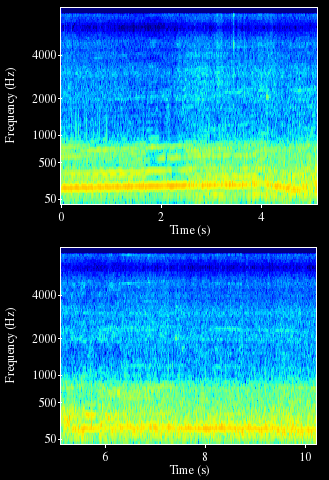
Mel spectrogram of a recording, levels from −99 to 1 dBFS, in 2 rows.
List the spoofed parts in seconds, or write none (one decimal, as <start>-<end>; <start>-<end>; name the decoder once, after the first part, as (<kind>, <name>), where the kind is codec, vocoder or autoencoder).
1.7-2.5 (codec, SNAC); 4.9-6.3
